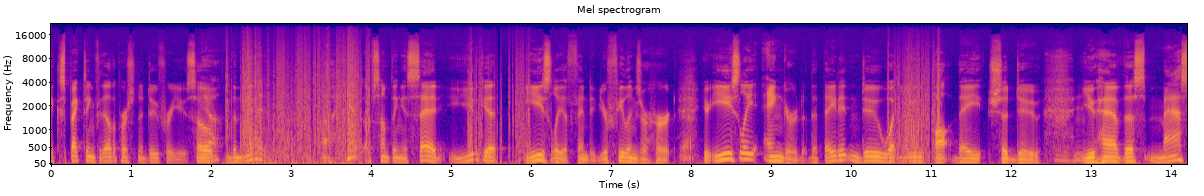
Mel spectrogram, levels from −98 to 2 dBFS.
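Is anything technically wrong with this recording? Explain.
Yes. Irregular bursts of crackle and scratching break up the speech from 2.18 to 3.98 s, just before "something is said", from 5.20 to 5.98 s, just after "something is said", and from 10.45 to 11.12 s, between "that they didn't do" and "they should do". This is loose connector crackle: a worn or dirty contact keeps making and breaking, chopping the signal.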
